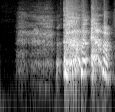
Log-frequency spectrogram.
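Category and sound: human body sound, coughing fit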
